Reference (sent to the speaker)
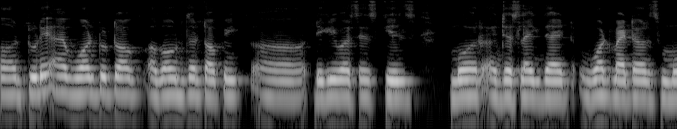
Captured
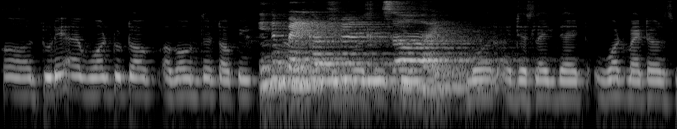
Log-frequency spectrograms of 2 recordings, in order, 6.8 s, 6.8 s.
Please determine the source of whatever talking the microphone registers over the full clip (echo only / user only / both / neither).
both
